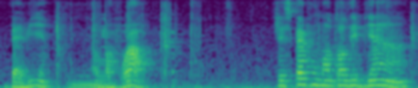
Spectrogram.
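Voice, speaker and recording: A woman's voice: low-pitched, moderate pace. A woman casually talking through a tarot card reading, rambling and thinking aloud with lots of fillers. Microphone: built-in computer mic. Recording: echoey room, faint noise.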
